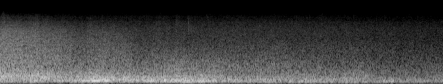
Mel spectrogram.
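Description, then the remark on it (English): A deep, rolling rumble of thunder swells and slowly fades over a steady wash of heavy rain. The storm is loud and continuous, with no voices. “The missing persons case that brought them to this desolate land is quickly forgotten as the storm clouds their senses.”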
